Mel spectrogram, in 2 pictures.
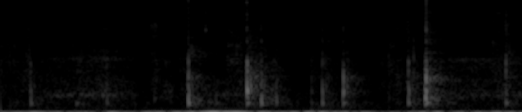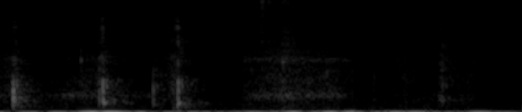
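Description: Hands pressing and rubbing a freshly glued soft foam-rubber strip onto a rigid Styrodur foam block: an irregular run of short scuffs and clicks.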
